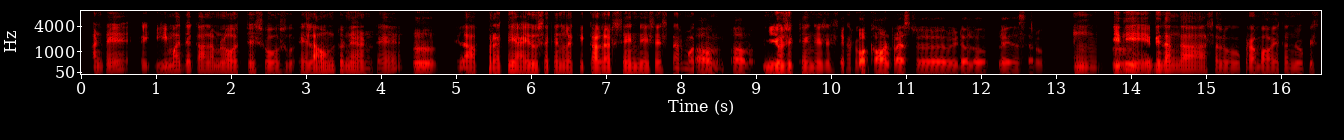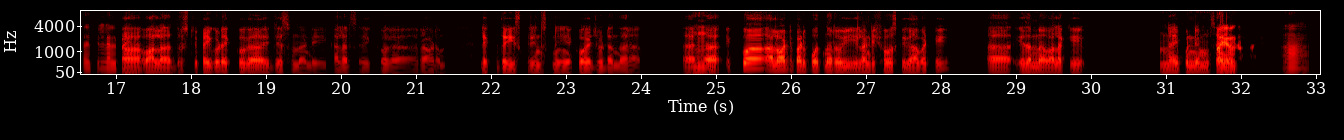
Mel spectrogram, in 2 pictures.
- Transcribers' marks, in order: in English: "షోస్"; horn; in English: "కలర్స్ చేంజ్"; in English: "మ్యూజిక్ చేంజ్"; other background noise; in English: "ప్లే"; in English: "కలర్స్"; in English: "స్క్రీన్స్‌ని"; in English: "షోస్‌కి"; in English: "సైడ్"
- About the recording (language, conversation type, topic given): Telugu, podcast, చిన్నప్పుడు మీరు చూసిన కార్టూన్లు మీ ఆలోచనలను ఎలా మార్చాయి?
